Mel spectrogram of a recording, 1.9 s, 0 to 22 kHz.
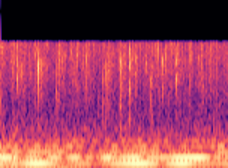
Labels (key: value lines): label: biophony, midshipman
recorder: SoundTrap 500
